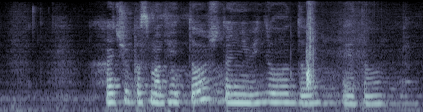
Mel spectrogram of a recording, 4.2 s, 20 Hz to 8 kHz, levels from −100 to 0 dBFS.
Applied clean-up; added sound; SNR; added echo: none; Fire; 8 dB; reverberation time 1.6 s.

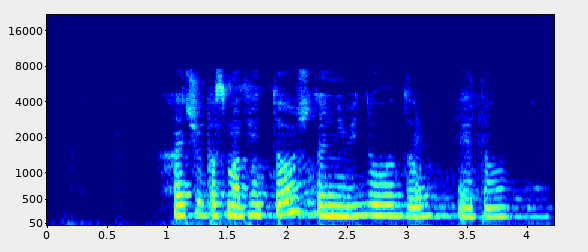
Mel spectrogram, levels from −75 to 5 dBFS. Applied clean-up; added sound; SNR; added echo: neural separator model SepFormer DNS4.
